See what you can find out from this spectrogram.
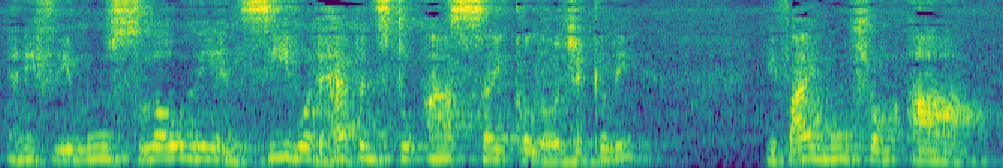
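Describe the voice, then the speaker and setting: Brief: Russian-accented linguistics lecturer, mellow tone, slow and deliberate delivery, echoey hall with faint room hum. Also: mid-range voice, fairly even intonation. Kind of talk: course lecture. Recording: echoey hall, mic at a distance.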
